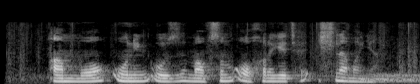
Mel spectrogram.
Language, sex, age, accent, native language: Uzbek, male, 25-34, Andijon, Uzbek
